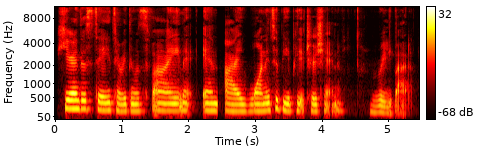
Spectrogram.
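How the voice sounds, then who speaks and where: A woman's voice: on the low side, steady tone, normal speed, mellow. A young woman from Colombia, an optometrist telling her story in a casual interview and laughing now and then. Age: young adult. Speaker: optometrist guest.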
